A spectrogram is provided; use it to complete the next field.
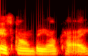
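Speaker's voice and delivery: put-on western cowboy-style accent. Imitating a man who has picked up a new accent: Wild Wild West accent. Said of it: "He sounds like he's from like the Wild Wild West".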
